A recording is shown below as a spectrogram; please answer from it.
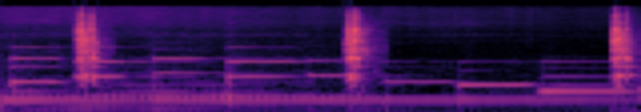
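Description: Countdown timer ticking once a second, two sharp ticks, over soft background music of held notes.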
